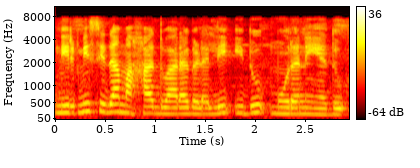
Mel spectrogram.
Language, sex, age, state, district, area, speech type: Kannada, female, 18-30, Karnataka, Mysore, urban, read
